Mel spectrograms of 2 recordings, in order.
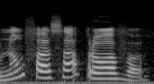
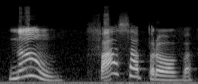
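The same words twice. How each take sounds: First: It is said without a pause after não. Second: There is a pause after não.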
